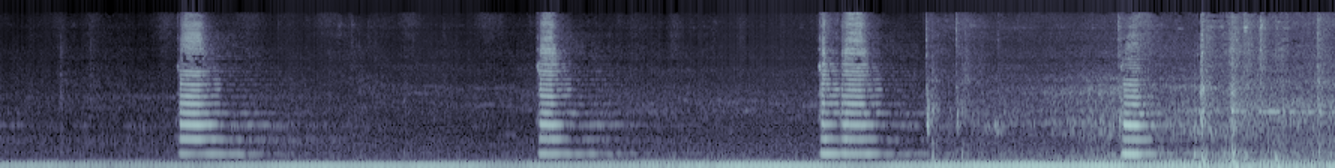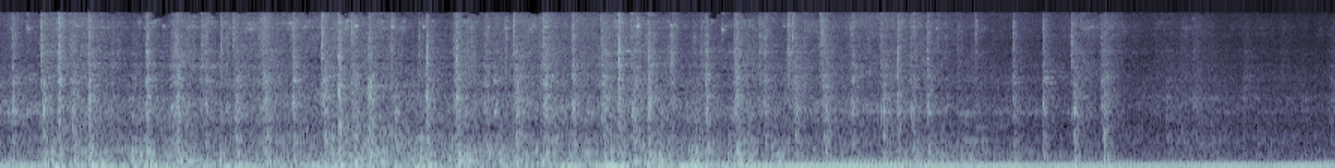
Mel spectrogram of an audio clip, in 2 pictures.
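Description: Philippine National Railways diesel multiple unit sounding four short horn toots about two seconds apart as it approaches, then passing close by with a low rumble and its wheels clattering over the rails.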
